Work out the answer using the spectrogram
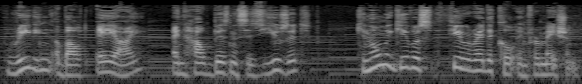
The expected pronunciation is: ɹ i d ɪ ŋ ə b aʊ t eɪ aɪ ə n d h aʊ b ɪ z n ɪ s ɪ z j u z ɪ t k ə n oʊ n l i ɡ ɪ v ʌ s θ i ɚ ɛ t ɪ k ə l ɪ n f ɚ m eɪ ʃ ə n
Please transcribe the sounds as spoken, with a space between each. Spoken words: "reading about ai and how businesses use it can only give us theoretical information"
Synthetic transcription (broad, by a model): ɹ i d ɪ ŋ ə b aʊ t eɪ aɪ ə n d h aʊ b ɪ z n ɪ s ɪ z j u z ɪ t k ə n oʊ n l i ɡ ɪ v ʌ s θ i ɚ ɛ t ɪ k ə l ɪ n f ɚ m eɪ ʃ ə n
